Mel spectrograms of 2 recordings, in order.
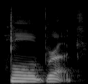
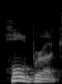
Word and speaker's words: Holbrook: And we like say it like Holbrook. Okay, 2 syllables.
